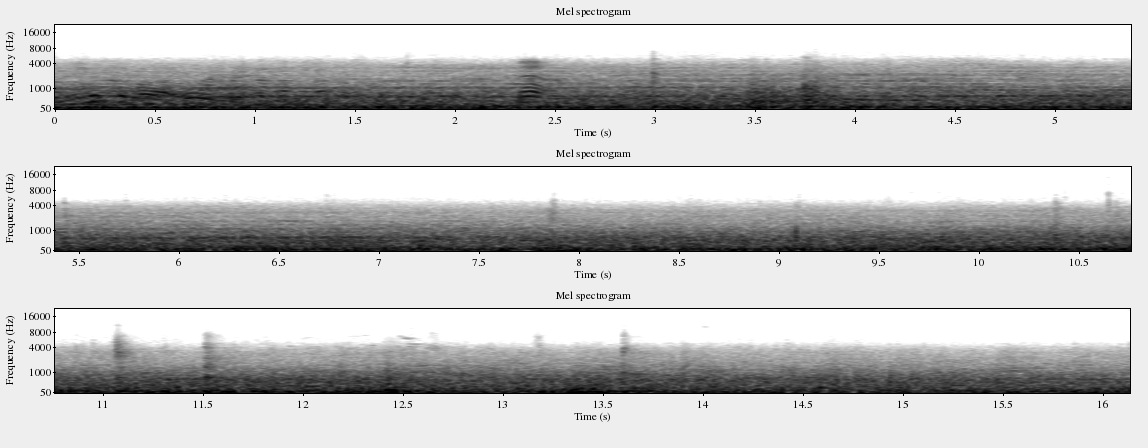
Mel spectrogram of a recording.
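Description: Busy pedestrian street ambience: passersby talking over a steady low rumble of city noise, with a few sharp clicks in the second half.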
